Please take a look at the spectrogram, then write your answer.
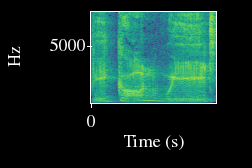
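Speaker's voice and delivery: hammy, rough, grand theatrical stage proclamation. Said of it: "doing this voice".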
